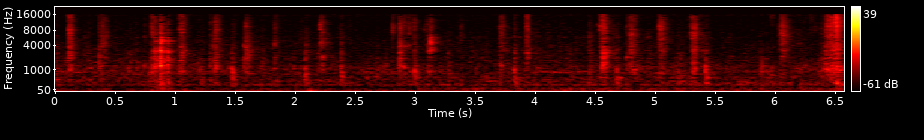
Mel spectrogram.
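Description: Close-miked chewing and lip-smacking while eating pork elbow and rice: a stream of small wet clicks and smacks, with a louder smack about a second in and another near the end.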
